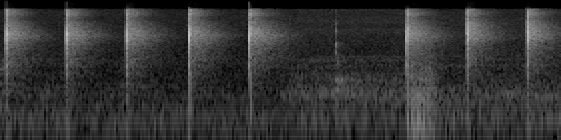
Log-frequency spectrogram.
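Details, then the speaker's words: Gas stove top burner knob pushed in and turned: sharp, even igniter ticks about three per second, one skipped, in a quiet room. Normal sparking before the flame lights. "so I'm going to push in turn to the left to turn on the gas and then the flame appear and then you want to lower the heat to your desired temperature again I'm going to turn it off by going the opposite way the gas again you'll hear clicking"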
